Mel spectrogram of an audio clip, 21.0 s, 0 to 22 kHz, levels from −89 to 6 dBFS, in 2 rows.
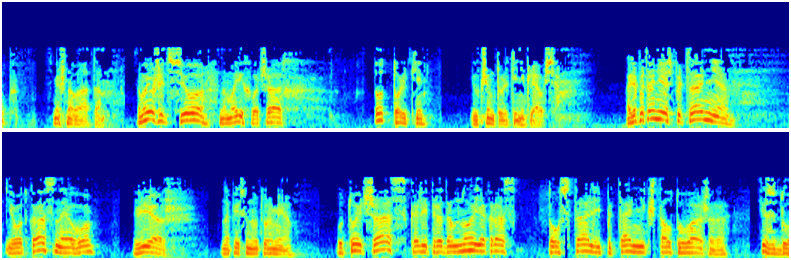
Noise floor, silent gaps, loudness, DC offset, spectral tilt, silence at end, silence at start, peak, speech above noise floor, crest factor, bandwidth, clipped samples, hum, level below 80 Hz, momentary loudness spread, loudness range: -53 dBFS; none; -18 LUFS; 0.1%; -5 dB/octave; 0 s; 0 s; -2 dBFS; 35 dB; 16 dB; 6 kHz; under 0.1%; none; -44 dBFS; 14 LU; 3 LU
